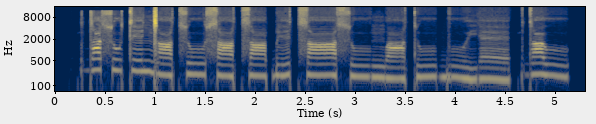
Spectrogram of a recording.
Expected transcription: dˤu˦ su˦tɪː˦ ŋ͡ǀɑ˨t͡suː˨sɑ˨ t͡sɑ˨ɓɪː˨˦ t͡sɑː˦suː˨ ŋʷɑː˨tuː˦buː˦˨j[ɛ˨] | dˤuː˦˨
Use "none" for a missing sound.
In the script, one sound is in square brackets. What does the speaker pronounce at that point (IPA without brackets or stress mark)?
ɛ˦˨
